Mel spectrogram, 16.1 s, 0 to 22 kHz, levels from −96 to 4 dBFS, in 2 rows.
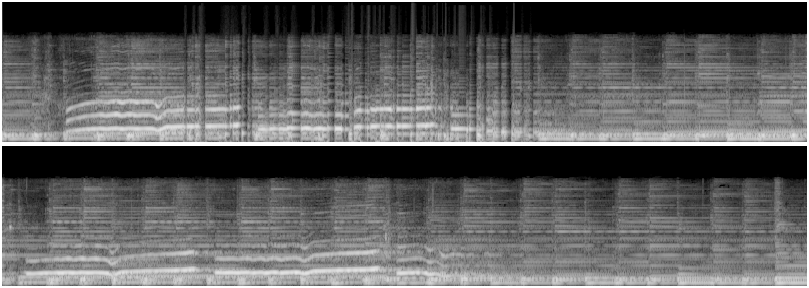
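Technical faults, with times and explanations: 1.81–5.32 s, repeated packet loss (robotic sound): the audio turns choppy, broken by dozens of short dropouts up to 80 ms long. Each lost packet is patched by extending the previous sound, so nearly half this stretch is concealment.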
